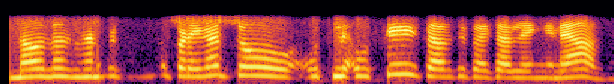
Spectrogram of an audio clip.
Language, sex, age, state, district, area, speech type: Hindi, female, 30-45, Uttar Pradesh, Mirzapur, rural, conversation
